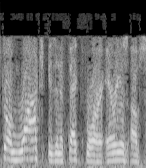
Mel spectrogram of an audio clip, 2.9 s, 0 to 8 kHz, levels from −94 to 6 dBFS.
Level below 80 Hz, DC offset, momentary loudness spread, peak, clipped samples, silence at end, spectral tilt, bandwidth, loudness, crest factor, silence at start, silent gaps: -36 dBFS; under 0.1%; 4 LU; 0 dBFS; under 0.1%; 0 s; -9 dB/octave; 6 kHz; -11 LUFS; 10 dB; 0 s; none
